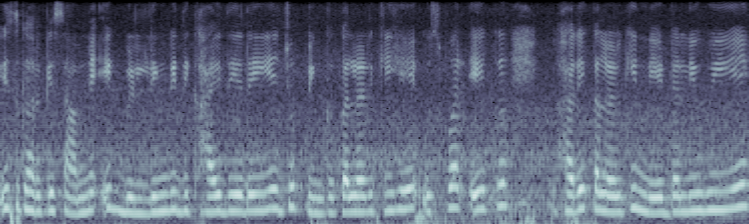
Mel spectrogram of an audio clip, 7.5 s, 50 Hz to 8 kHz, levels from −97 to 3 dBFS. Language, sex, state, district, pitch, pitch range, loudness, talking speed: Hindi, female, Chhattisgarh, Raigarh, 225 Hz, 215-250 Hz, -15 LUFS, 210 wpm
